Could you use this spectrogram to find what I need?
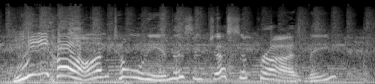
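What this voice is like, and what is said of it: Bad fake Southern accent. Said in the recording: “That was the worst fucking southern accent I've ever heard in my life.”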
